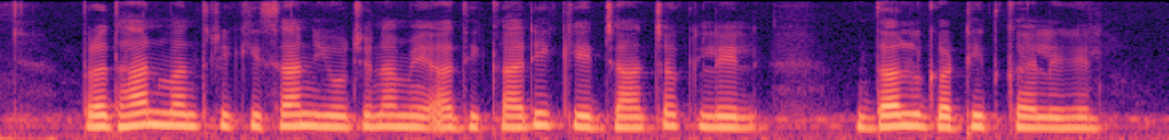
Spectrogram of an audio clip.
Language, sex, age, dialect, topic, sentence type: Maithili, female, 25-30, Southern/Standard, agriculture, statement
